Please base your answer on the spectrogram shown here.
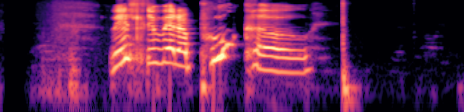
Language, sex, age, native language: Icelandic, female, 10, Icelandic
